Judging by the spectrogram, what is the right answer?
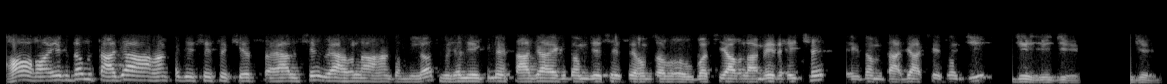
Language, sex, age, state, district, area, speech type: Maithili, male, 30-45, Bihar, Darbhanga, rural, conversation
